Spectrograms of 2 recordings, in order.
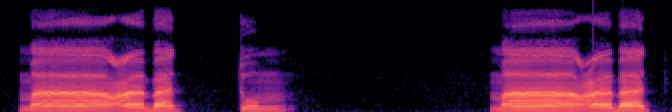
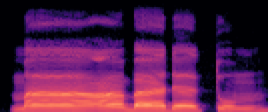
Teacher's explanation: Jadi, dal itu berharokat sukun, sementara tum berharokat dhammah. Makanya, pembacaan dalnya tidak ada lagi, termasuk juga qalqalahnya. Jadi, salah kalau dibaca ma'abadatum. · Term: Lebur huruf dalnya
